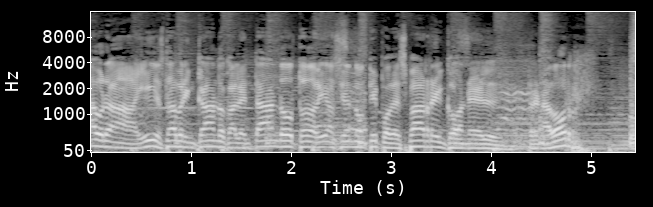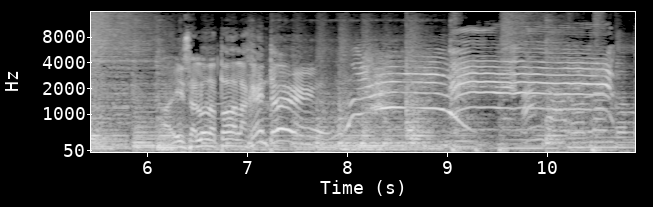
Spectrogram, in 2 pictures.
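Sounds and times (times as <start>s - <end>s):
speech: 0.0s - 5.1s, 6.2s - 8.4s
crowd ovation for boxer entering ring: 7.0s - 10.8s.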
